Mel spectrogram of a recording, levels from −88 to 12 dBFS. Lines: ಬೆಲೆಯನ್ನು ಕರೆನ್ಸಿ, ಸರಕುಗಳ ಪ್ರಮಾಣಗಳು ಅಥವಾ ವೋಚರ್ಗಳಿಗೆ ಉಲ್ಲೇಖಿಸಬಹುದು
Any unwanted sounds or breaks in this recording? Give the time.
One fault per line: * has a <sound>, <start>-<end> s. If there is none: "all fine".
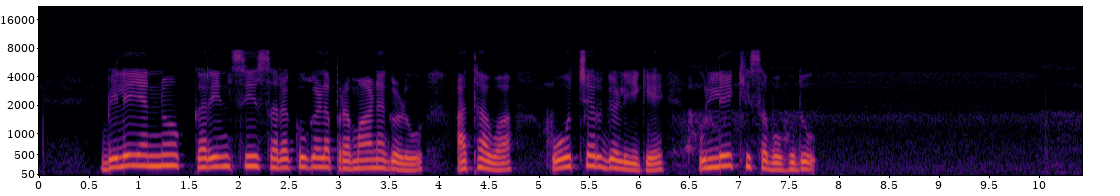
all fine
